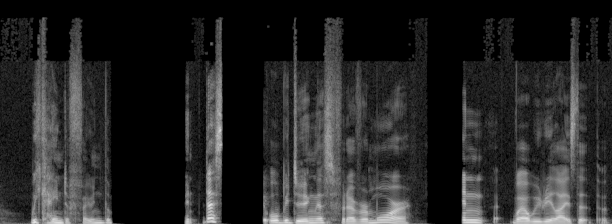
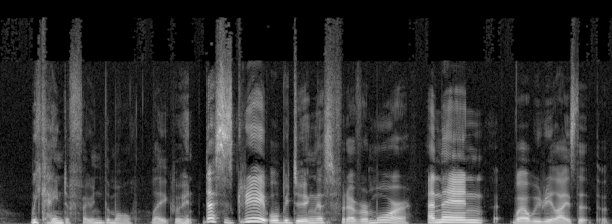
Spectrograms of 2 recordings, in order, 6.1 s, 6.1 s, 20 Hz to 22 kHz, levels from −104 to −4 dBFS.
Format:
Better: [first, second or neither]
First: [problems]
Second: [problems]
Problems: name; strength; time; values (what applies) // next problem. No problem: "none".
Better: second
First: audio cutting out; at 1 s for 0.5 s, at 2 s and at 4.5 s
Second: none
